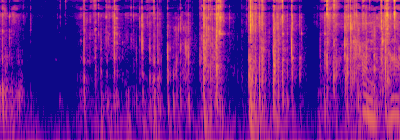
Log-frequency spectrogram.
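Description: Irregular rustling and light clicks of small cosmetic and toiletry items being handled and put back into a handbag.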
